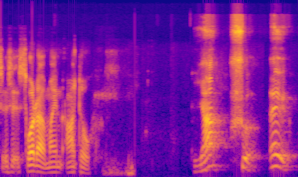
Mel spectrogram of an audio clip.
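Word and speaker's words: Škoda: Ah, There's a mark on the S. mhm. On top of the S, there is this mark. You know, the accent mark. It's a sh, Skoda. Skoda. Ah, okay. Oh, it's Czech alphabet then. Yeah, yeah. Just check. On that S, there'll be a small marking there, accent marker. That makes it sh, Skoda.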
